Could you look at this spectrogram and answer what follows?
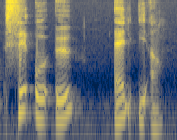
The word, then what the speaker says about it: Coelia: Et euh, ça s'écrit comment C O E L I A.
